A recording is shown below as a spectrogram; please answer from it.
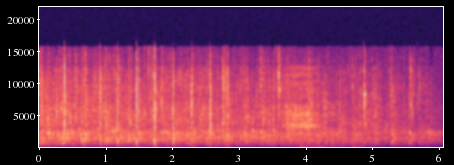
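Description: Audience applauding, with many separate claps, dying away gradually toward the end.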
